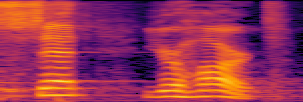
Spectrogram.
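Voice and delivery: slow, spaced-out phrase; call-and-repeat phrase. Shown as a demonstration. Preacher leading everybody in saying the words, slowly. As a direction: draw it out for others to repeat. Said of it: "Everybody say those words".

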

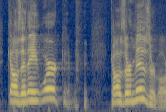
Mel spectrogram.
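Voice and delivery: high, loud laughing aside; preacher laughing as he explains why people are mean. Real, not acted.

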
